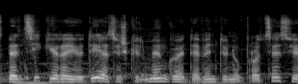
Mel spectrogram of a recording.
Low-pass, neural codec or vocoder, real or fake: 10.8 kHz; vocoder, 44.1 kHz, 128 mel bands, Pupu-Vocoder; fake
